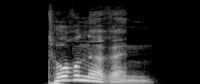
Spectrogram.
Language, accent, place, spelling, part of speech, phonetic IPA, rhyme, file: German, Germany, Berlin, Turnerin, noun, [ˈtʊʁnəʁɪn], -ʊʁnəʁɪn, De-Turnerin.ogg
- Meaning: a female gymnast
